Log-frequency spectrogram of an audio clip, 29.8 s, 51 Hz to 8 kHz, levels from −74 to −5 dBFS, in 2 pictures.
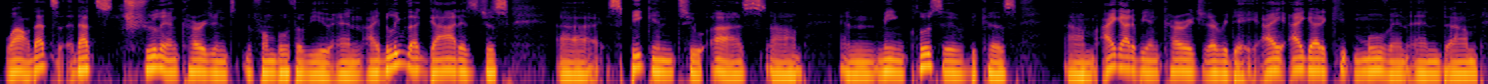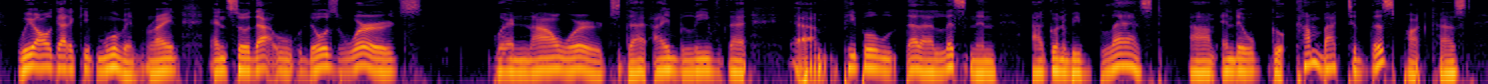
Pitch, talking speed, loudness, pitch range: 110 Hz, 165 wpm, -25 LUFS, 100-120 Hz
